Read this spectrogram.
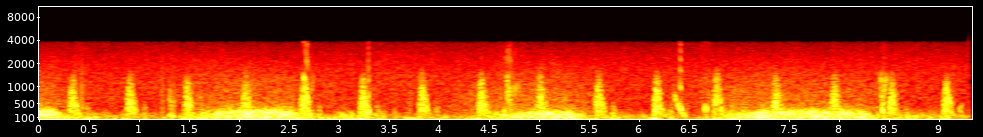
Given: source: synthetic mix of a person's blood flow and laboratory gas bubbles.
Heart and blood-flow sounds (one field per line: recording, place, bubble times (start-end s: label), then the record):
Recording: Doppler ultrasound of blood flow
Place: subclavian vein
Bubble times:
0.04-0.10 s: bubbles
1.33-1.42 s: bubbles
2.68-2.79 s: bubbles
3.31-3.39 s: bubbles
4.70-4.86 s: bubbles
6.37-6.54 s: bubbles
6.66-6.76 s: bubbles
8.39-8.55 s: bubbles
From the record:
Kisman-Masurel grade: 121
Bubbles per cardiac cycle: 1 to 2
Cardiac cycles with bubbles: 10 to 50%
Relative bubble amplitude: barely perceptible (0.100 to 0.250)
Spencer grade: 2 (many but less than half of the cardiac periods contain bubble signals, singularly or in groups)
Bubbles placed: anywhere in the cardiac cycle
